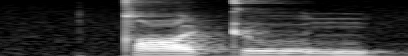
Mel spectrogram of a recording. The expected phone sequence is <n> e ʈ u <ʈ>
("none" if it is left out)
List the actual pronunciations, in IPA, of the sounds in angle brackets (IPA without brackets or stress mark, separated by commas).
tˤ, n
